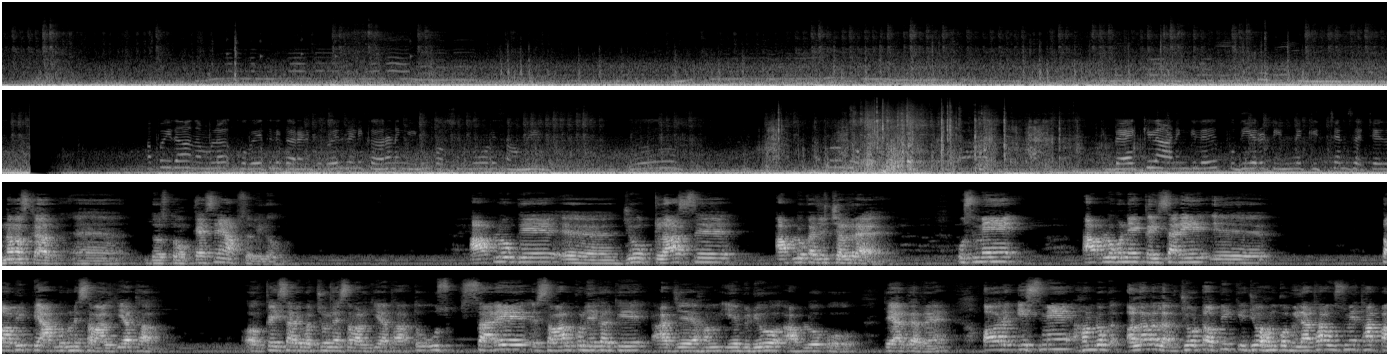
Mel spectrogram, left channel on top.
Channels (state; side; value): different; both; correlation 0.00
